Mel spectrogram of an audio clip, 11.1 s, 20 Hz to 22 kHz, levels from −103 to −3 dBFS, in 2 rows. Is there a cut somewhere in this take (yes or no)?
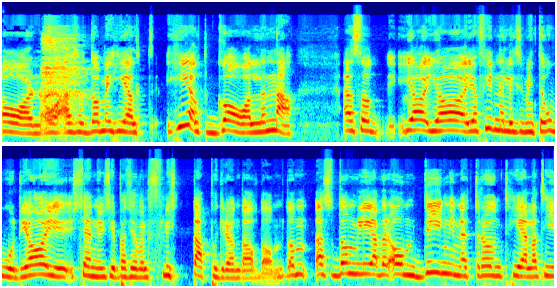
no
